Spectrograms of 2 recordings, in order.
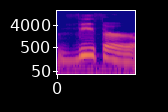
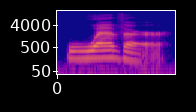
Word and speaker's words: weather: It requires sticking the tongue out slightly between the teeth. You actually have to bite your tongue a little bit. And then, this is the crucial part, you have to vibrate your vocal cords. It's voiced weather.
